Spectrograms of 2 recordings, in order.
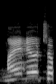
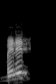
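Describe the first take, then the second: First: It starts with a long 'my' sound. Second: It starts with a short 'min' sound. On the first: It means tiny or subtle. "மைன்யூட் அப்படின்னா நுணுக்கமான, நுட்பமான" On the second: It refers to a unit of time. "மினிட் அப்படின்னா என்ன அர்த்தம்? நிமிடம்"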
